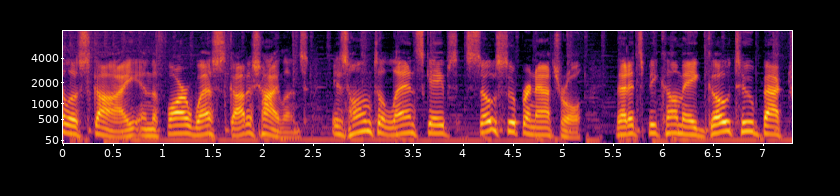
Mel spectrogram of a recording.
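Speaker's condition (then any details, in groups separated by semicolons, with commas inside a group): No condition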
